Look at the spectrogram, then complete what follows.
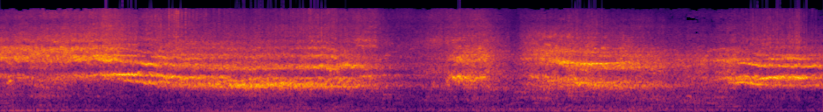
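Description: Tyres of a Hyundai Kona EV squealing on a polished concrete floor as the car corners hard. It is a loud, wavering squeal that eases briefly about four and five seconds in, then picks up again.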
